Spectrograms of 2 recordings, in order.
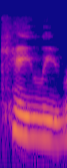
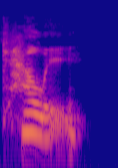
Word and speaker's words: Kelli: It looks like Kaylee, right? – Yeah. – It's pronounced Kelly.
